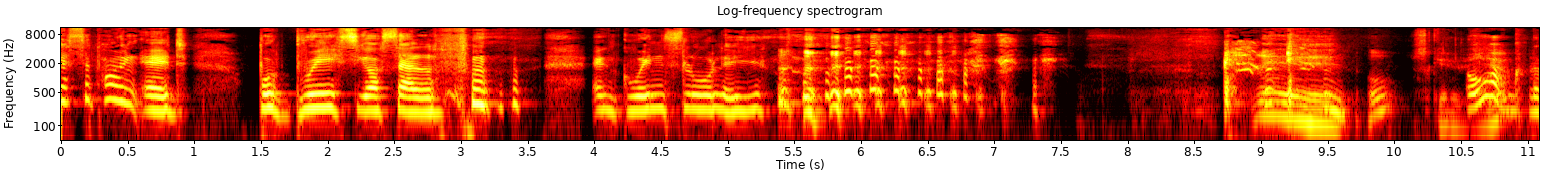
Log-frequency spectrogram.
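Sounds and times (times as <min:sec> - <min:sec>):
speech: 0:00.0 - 0:07.5, 0:09.0 - 0:11.0
laughter: 0:05.4 - 0:07.6
person coughing: 0:08.7 - 0:09.7.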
